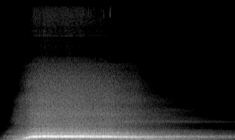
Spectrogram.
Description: soft whoosh in the air

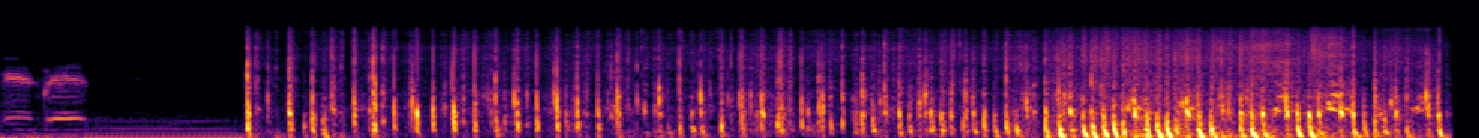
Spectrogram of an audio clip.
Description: cowboys on horses riding, western

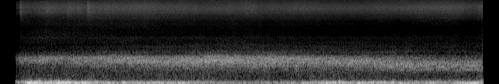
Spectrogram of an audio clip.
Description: sand blowing through the, desert

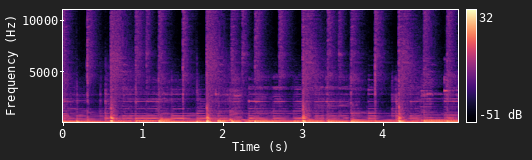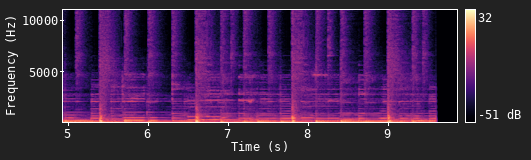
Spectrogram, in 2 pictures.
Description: lo-fi rock instrumental

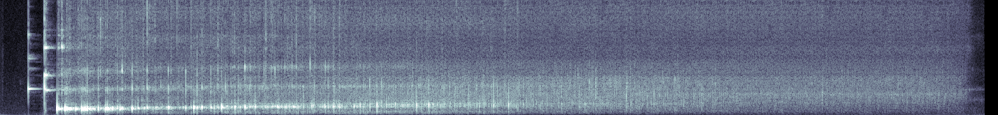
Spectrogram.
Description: pouring champagne in to a

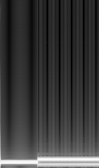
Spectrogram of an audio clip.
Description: create a short sound that, call end

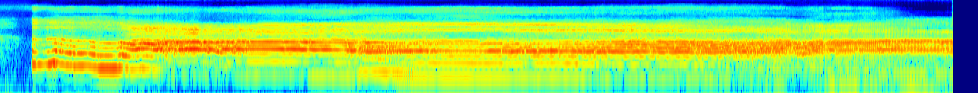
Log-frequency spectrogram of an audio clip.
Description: vocal laaaa laaaa la la; phonk

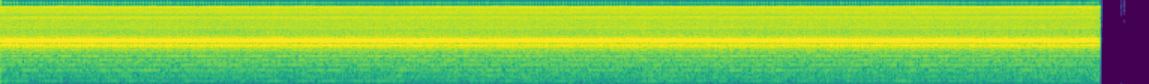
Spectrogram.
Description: a car alarm going off in the middle of the night

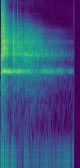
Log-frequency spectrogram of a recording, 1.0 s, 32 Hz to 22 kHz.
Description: a single massive 100 kg; discrete

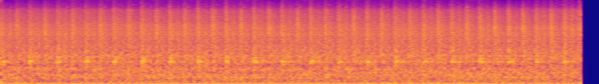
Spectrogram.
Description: the car engine cranking

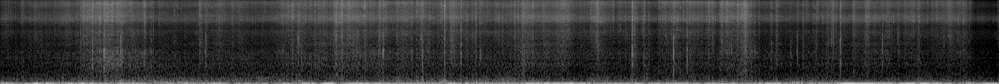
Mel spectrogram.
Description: imagine a 3d scene where, garden

